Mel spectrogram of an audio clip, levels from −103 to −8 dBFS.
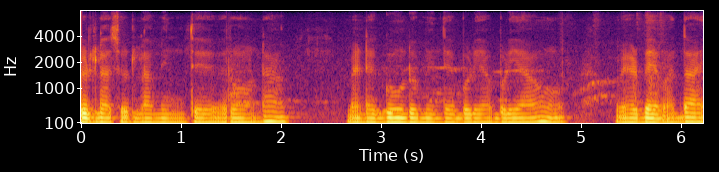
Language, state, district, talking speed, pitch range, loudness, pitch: Gondi, Chhattisgarh, Sukma, 155 wpm, 110-115 Hz, -20 LUFS, 110 Hz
